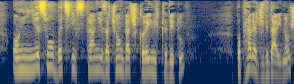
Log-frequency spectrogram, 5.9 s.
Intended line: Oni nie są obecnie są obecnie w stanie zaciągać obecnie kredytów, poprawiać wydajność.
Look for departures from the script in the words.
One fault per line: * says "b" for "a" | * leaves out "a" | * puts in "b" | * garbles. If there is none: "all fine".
* leaves out "są obecnie"
* says "kolejnych" for "obecnie"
